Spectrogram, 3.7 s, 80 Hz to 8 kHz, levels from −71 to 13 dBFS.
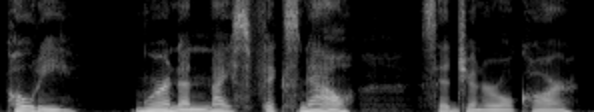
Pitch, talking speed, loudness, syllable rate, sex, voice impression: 175 Hz, 160 wpm, -17 LUFS, 4.8 syllables/s, female, very feminine, adult-like, fluent, sincere, friendly, slightly kind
